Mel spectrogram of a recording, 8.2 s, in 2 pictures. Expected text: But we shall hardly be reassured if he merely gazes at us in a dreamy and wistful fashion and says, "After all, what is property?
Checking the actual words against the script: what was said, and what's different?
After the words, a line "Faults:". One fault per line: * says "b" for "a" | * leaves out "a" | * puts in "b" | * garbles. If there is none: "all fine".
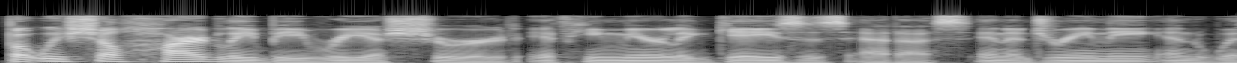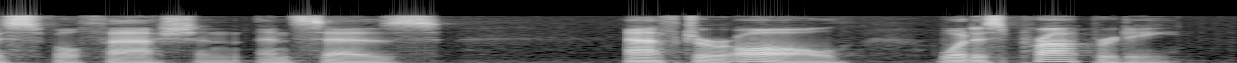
But we shall hardly be reassured if he merely gazes at us in a dreamy and wistful fashion and says, "After all, what is property?
Faults:
all fine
